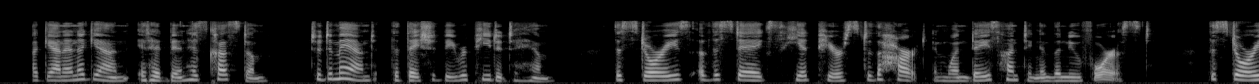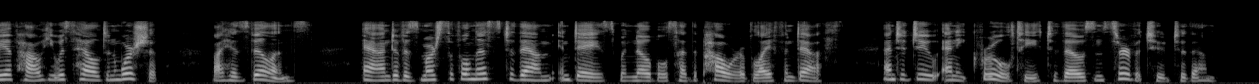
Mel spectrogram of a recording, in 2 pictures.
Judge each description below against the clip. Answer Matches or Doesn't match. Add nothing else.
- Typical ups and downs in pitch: Matches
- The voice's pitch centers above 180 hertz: Matches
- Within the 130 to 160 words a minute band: Doesn't match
